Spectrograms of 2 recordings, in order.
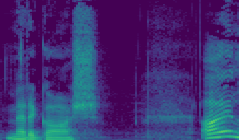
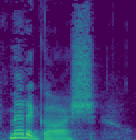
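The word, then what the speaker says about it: Metigoshe: Lake Metigosh. I live on Turtle Mountain, straddling the international border with nearly 1,600 acres of pure beauty surrounding me. I'm Lake Metigosh, or as the Americans say, Lake Metigoshi.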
